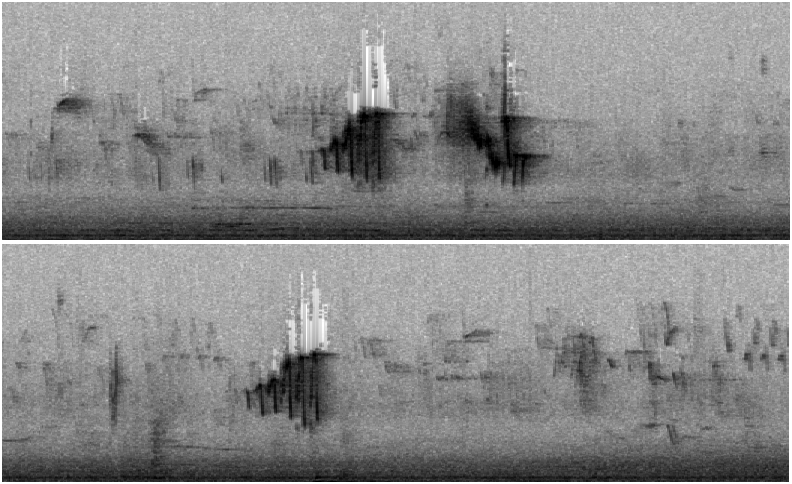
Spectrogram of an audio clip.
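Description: Small birds chirp and twitter outdoors in short bursts.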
